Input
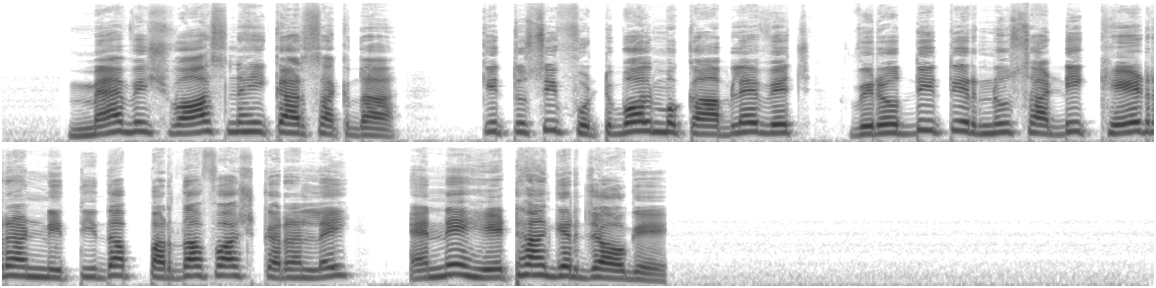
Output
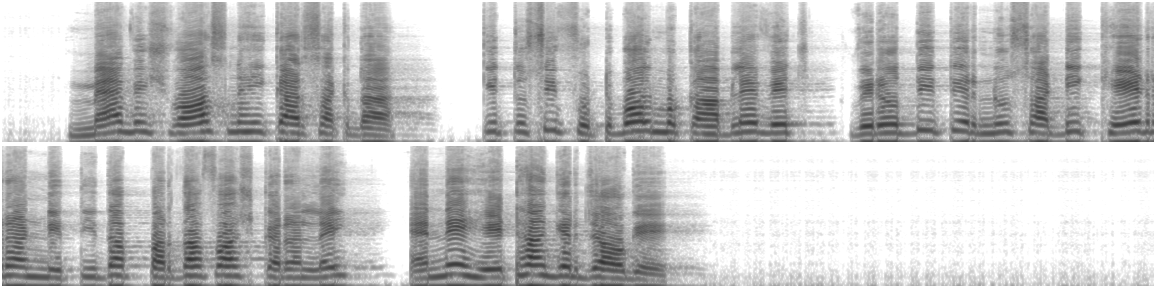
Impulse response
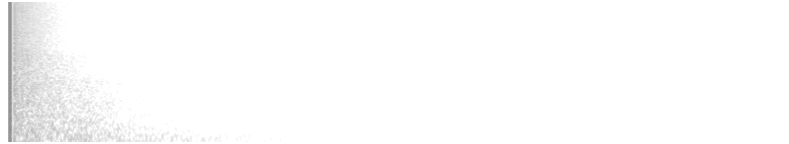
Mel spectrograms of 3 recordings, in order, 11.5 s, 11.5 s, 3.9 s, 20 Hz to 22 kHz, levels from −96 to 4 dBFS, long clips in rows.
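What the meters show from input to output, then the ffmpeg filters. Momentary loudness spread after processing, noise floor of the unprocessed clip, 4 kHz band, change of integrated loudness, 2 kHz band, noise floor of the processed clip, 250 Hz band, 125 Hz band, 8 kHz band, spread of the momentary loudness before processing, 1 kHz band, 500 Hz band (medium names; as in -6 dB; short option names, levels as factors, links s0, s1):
8 LU, -72 dBFS, +4.0 dB, +0.5 dB, +1.5 dB, -75 dBFS, -2.5 dB, -2.5 dB, +8.0 dB, 8 LU, -1.0 dB, -1.0 dB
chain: -filter_complex "[0:a]aeval=exprs='if(lt(val(0),0),0.251*val(0),val(0))':c=same,highshelf=f=4600:g=11.5,asplit=2[s0][s1];[1:a]atrim=start_sample=2205,afade=t=out:st=0.21:d=0.01,atrim=end_sample=9702,asetrate=29106,aresample=44100[s2];[s1][s2]afir=irnorm=-1:irlink=0,volume=0.473[s3];[s0][s3]amix=inputs=2:normalize=0"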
